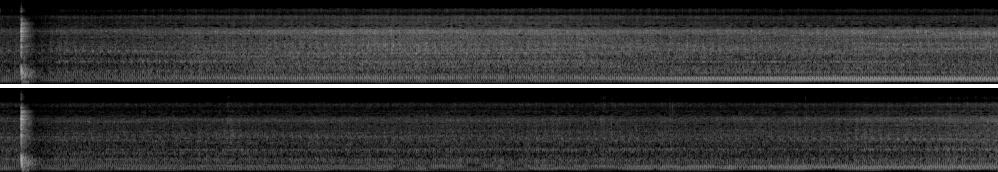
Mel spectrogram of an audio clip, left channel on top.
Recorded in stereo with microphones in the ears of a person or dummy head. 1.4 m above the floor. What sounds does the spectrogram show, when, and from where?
0.2 s a clap: 5° right (ahead or behind), 1.5 m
